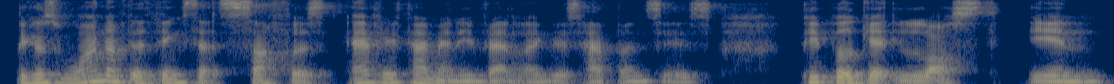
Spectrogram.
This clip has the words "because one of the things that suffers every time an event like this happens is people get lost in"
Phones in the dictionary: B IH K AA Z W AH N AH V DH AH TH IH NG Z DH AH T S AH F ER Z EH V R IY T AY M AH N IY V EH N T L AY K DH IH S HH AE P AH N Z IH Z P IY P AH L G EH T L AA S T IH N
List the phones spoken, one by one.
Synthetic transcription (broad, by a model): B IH K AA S W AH N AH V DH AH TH IH NG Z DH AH T S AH F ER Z EH V R IY T AY M AH N IY V EH N T L AY K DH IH S HH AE P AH N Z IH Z P IY P AH L G EH T L AA S T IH N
